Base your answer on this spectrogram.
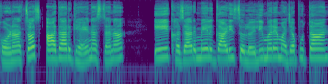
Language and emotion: Goan Konkani, surprised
